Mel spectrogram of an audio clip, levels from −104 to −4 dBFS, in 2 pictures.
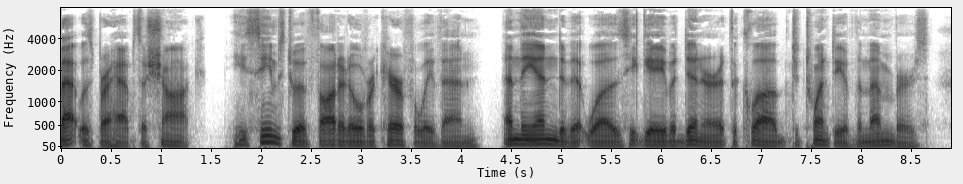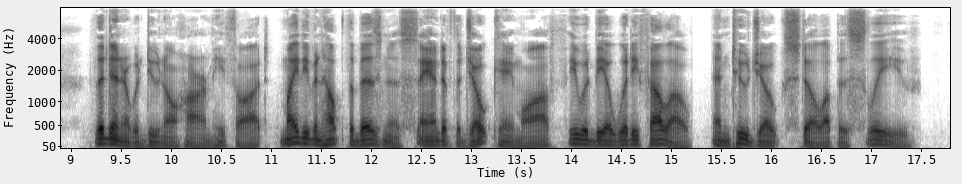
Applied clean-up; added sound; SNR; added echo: none; none; none; none.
